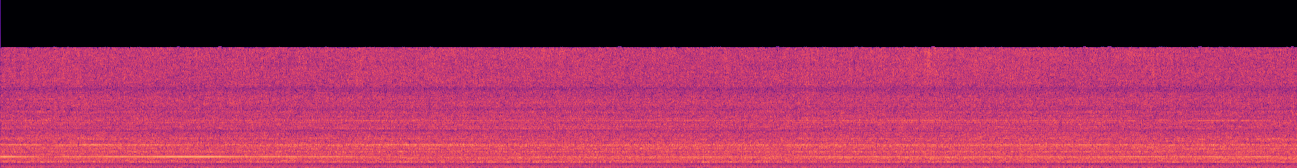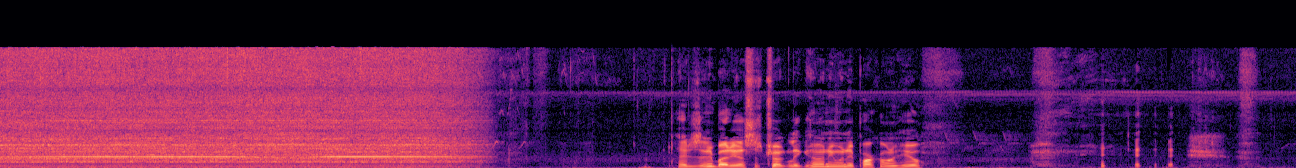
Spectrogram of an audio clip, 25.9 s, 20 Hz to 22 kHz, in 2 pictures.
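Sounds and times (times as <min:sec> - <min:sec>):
vacuum motor drone and whine: 0:00.0 - 0:18.1.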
